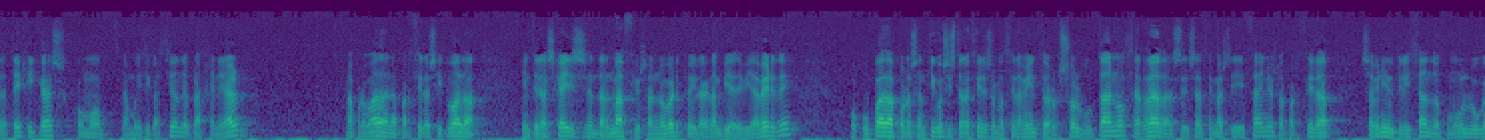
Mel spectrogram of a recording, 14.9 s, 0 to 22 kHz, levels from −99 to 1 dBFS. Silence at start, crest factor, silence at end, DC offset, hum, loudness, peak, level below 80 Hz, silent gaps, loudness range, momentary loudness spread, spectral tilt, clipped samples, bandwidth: 0 s; 22 dB; 0 s; under 0.1%; none; -42 LUFS; -20 dBFS; -68 dBFS; none; 4 LU; 11 LU; -5 dB/octave; under 0.1%; 15.5 kHz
